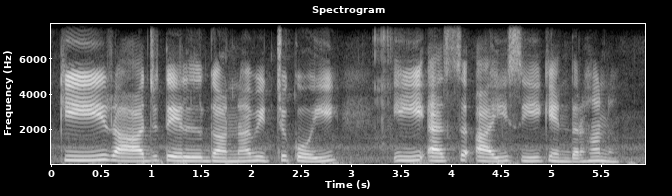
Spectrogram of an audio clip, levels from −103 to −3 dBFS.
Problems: background sounds at intervals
